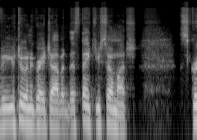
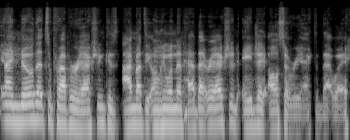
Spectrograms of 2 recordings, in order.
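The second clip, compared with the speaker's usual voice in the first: ordinary talk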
